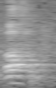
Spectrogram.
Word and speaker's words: often: And at one time, until the late 19th century, the word often was only pronounced often.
